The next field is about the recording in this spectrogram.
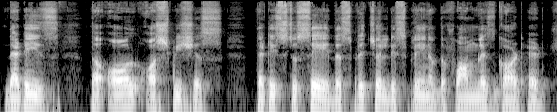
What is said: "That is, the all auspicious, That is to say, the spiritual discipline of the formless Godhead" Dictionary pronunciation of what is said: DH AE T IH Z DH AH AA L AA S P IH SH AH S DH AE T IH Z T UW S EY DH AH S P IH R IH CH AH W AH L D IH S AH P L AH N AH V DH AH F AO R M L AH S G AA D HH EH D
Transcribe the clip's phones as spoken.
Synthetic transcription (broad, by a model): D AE T IH Z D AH AA L AA S P IH SH AH S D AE T IH Z T UW S EY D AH S P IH R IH CH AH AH L D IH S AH P L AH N AH V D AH F AO R M L AH S G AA D HH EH D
